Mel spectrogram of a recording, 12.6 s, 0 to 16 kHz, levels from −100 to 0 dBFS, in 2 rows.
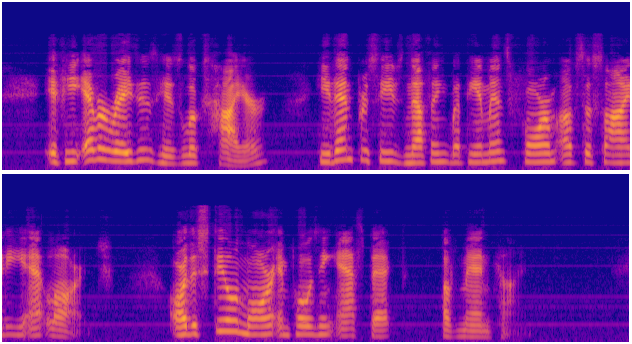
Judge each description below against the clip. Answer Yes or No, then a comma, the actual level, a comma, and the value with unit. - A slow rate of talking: Yes, slow, 130 wpm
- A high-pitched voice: No, medium, 180 Hz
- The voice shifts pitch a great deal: No, average, 3.1 semitones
